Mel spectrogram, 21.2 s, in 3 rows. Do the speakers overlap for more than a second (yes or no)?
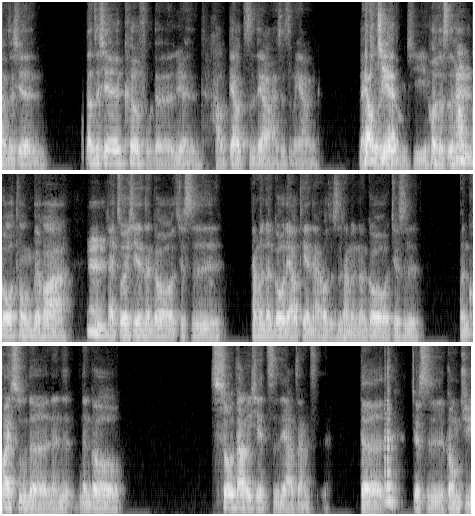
no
